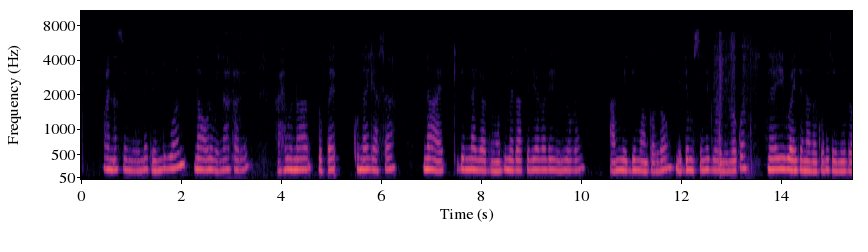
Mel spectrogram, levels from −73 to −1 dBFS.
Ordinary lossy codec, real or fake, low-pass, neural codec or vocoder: Opus, 32 kbps; fake; 7.2 kHz; codec, 16 kHz, 0.4 kbps, LongCat-Audio-Codec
